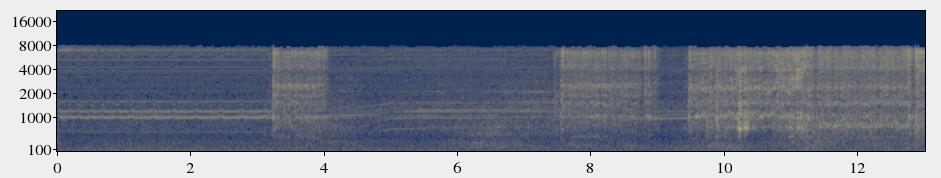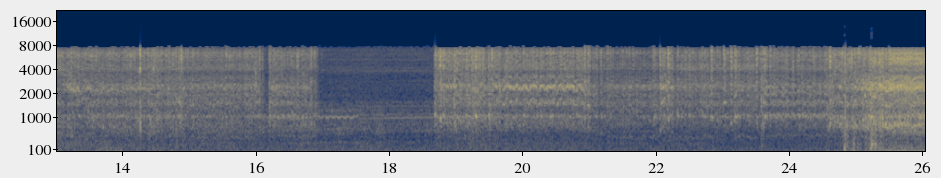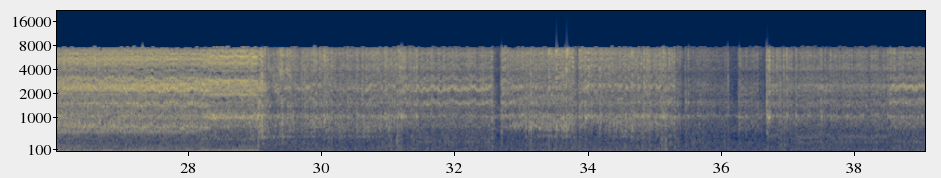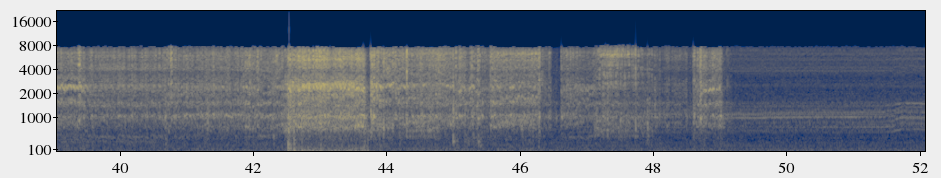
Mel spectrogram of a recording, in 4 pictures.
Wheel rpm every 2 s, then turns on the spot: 0, 60, 0, 60, 110, 160, 160, 160, 30, 210, 160, 190, 190, 180, 210, 240, 230, 160, 180, 210, 200, 210, 240, 80, 50, 0.
none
